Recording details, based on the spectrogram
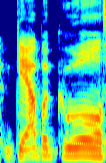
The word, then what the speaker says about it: capicola: But apparently it's something they say a lot on The Sopranos, and it's like the New Jersey way to pronounce capicola ham. – Oh, interesting. That's funny. – And there's like a gabagool Sopranos supercut of every time they say it, and it's a lot of times.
